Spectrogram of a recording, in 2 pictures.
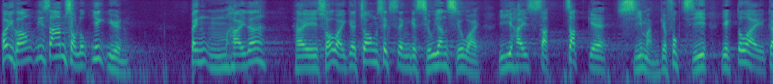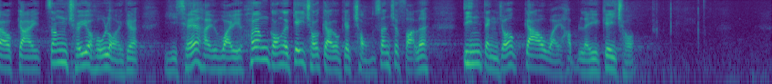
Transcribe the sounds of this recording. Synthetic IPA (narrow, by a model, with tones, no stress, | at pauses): hɔː˨˥jiː˨˧kɔː˨˥ŋliː˥saː˥msɐ˨p̚lʊ˨k̚jɪ˥k̚jyː˨˩n | pɪ˨ŋm̩˨˩ɦɐ˨jlɛː˥ | hɐ˨jsɔː˨˥wɐ˨jkɛː˧t͡ʃt͡sɔː˥ŋsɪ˥k̚sɪ˧ŋkɛː˧siː˨˥wjɐ˥nsiː˨˥wɐ̰˨˩jjiː˨˩ɦɐ˨jsɐ˨t̚t͡sɐ˥t̚kɛ˧siː˨˧mɐ˨˩nkɛː˧fʊ˥k̚t͡siː˨˥jɪ˨k̚t̪o˥whɐ˨jkaː˧wʊ˨˩kːaː˧jt͡sɐ˥ŋt͡ʃʰɵ˨˥ɥjɔː˨˥ɦo˨˥wlɔ̰ː˨˩jkɛ˧ | jiː˨˩t͡sʰɛː˨˥ɦɐ˨jwɐ˨˩jhœː˥ŋkɔː˨˥ŋkɛː˧ke˥jt͡ʃʰɔː˨˥kaː˧jwɐ˨˩kːɛ˧t͡ʃʰʊ˨˩ŋsɐ˥nt͡ʃʰɵ˥t̚faː˧t̚lɛː˥t̪iː˧nt̪ɪ˨ŋt͡ʃɔː˨˥kaː˧wːɐ̰˨˩jhɐ˨p̚le˨˧jkɛ˧ke˥jt͡ʃʰɔ̰ː˨˥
